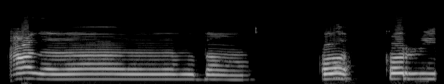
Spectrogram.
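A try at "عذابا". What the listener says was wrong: I said one second of stretching. Why do you say it more? Why do you stretch it more?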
